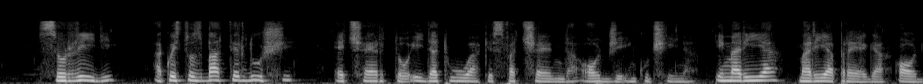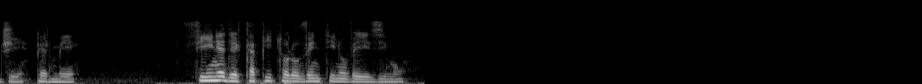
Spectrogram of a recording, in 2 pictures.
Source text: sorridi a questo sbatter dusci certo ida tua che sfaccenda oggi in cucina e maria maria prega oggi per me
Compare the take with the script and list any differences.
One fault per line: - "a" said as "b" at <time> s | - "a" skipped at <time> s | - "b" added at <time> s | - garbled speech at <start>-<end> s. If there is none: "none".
- "è" added at 3.3 s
